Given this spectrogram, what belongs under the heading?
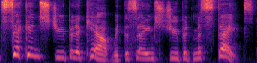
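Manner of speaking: high, slow, scornful put-down; snooty high voice. Retold or imitated. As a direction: talk down to him loftily. Her own retort, acted.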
